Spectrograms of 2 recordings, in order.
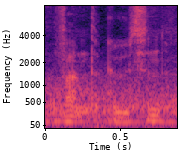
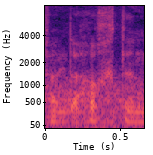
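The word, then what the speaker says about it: van der Gugten: years yeah i mean he's referred to by a lot of people as uh van der guten but van der hofden is the more correct way to go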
